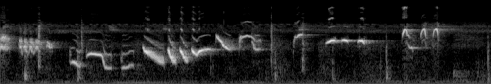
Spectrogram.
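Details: Male white-rumped shama in breeding condition courting a female: rich, varied whistled phrases with rising and falling slurred notes and quick chirps, delivered in rapid bursts over a steady high background hum.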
